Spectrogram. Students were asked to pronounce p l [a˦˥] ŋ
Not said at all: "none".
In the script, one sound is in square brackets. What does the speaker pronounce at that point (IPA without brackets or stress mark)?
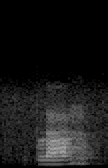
a˦˥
